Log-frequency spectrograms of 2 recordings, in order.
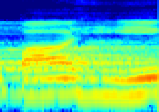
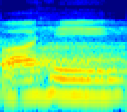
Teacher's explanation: ਛੇਤੀ ਦੇ ਨਾਲ ਬੋਲ ਦੇਣਾ ਲੰਮਾ ਨਹੀਂ ਕਰਨਾ ਜੇ ਆਪਾਂ ਪਾ ਹੀ ਕਰਾਂਗੇ ਫਿਰ ਹਾਹੇ ਨੂੰ ਲਾਣ ਲੱਗ ਜਾਵੇਗੀ। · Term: ਲਘੂ ਮਾਤਰਾ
